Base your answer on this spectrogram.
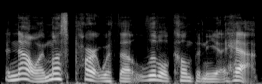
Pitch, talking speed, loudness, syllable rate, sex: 170 Hz, 250 wpm, -17 LUFS, 5.6 syllables/s, male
